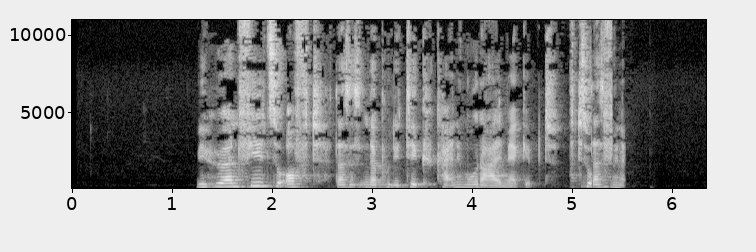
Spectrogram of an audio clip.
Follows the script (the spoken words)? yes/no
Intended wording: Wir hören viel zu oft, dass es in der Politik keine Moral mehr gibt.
no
